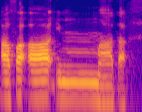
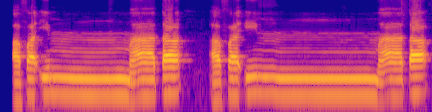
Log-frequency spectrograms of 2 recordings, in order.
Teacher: درمیان میں جو نون ہے نا اس کو آپ نے چھوڑ دینا ہے، اور اس حمزہ کو میم کے ساتھ ملانا ہے۔ میم مشدد ہے تو اس کے اوپر غنہ بھی کریں گے۔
